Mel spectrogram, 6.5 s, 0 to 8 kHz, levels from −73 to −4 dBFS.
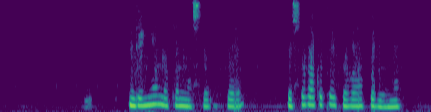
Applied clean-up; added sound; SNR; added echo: neural separator model SepFormer DNS4.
